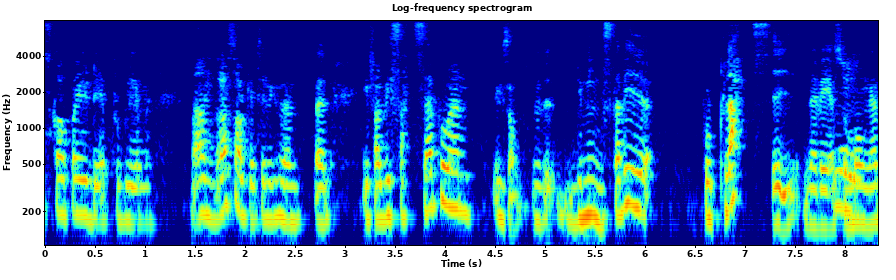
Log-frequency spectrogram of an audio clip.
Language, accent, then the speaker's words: Swedish; Kalmar, Kalmar County, Sweden; även om jag hade varit hemma i Kalmar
